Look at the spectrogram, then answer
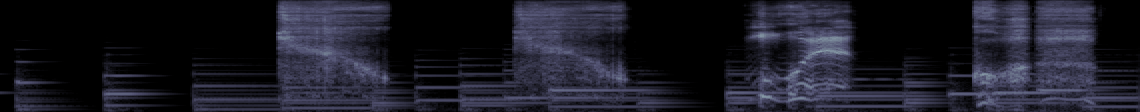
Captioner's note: slurp; sputter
